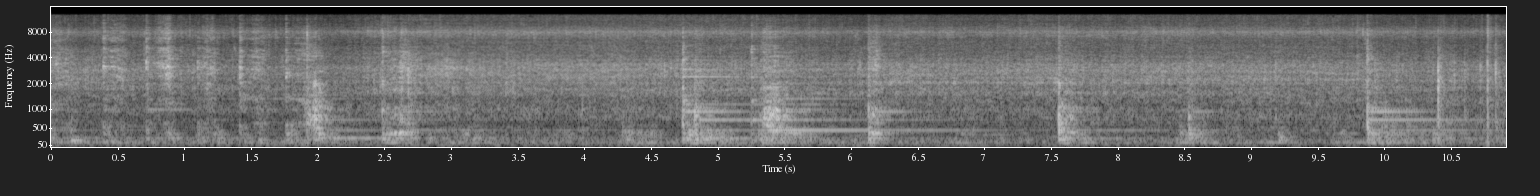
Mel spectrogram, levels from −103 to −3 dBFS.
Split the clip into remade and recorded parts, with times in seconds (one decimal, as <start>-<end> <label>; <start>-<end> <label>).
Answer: 0.0-2.8 recorded; 2.8-4.4 remade; 4.4-10.9 recorded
